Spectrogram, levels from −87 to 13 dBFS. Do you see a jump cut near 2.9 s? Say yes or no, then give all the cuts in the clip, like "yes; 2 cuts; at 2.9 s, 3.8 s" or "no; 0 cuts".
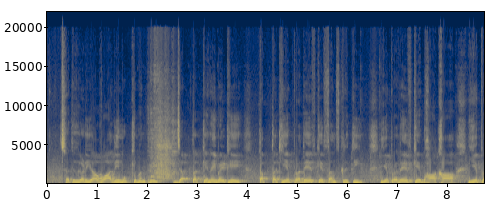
no; 0 cuts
